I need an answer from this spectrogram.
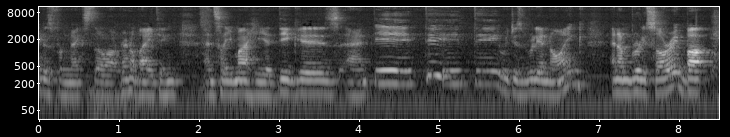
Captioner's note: diggers noise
